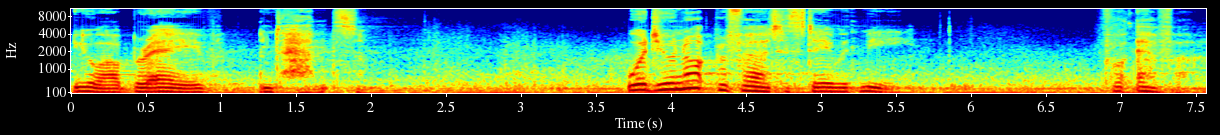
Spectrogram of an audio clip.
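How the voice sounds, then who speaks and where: Vampire queen for a game, slow n low, seductive, taunting, loud scary music behind. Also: big pitch swings, exaggerated voice. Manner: theatrical, slow, taunting, slipping into breathy whispers. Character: seductive, imperious vampire queen, cruel and mocking. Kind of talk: dramatic video game cutscene acting. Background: loud ominous music.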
